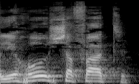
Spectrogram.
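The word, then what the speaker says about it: יהושפט: o nome Josafá, ó, Yehoshafat. Então todos começam com Yeho, tem um Shevá, é um E, som de E.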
